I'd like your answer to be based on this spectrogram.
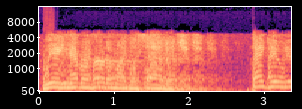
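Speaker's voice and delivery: reverb-drenched podium announcement; mock press statement. Host to gentlemen of the press, mock-official in reverb. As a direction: address the press through big echoing reverb. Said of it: "can I have some reverb".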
